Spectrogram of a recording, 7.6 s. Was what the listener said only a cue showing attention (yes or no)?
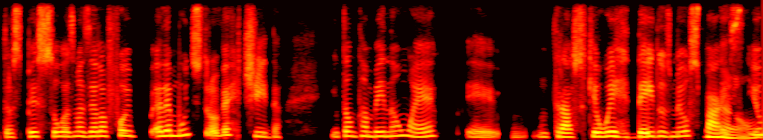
yes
